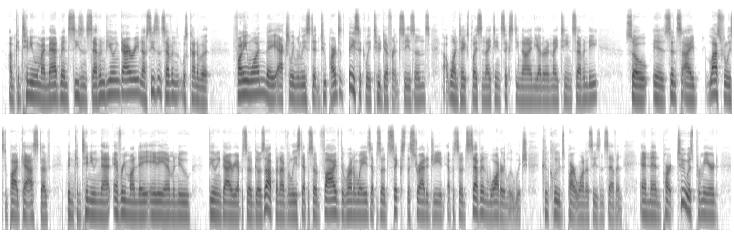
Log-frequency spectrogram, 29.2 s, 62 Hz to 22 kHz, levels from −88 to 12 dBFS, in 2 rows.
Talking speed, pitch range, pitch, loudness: 185 wpm, 135-155 Hz, 140 Hz, -29 LUFS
